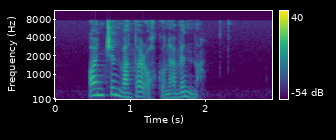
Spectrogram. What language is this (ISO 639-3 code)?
fao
